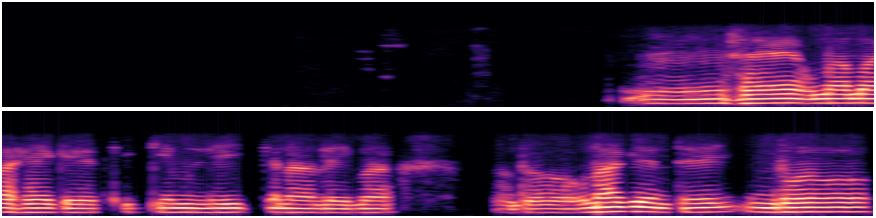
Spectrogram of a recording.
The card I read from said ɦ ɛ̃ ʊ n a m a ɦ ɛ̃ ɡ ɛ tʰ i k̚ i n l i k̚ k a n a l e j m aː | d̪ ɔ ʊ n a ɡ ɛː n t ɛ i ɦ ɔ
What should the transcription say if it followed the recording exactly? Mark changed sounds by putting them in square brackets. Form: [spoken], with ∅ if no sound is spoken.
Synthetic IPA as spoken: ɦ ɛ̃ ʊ n a m a ɦ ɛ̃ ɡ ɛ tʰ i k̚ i n l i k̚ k a n a l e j m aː | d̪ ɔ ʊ n a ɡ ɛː n t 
